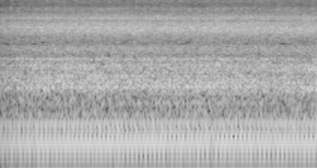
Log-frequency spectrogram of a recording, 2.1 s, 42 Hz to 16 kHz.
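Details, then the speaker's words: Toro 616Z zero-turn mower twin at full throttle after the loose spark plug tip was tightened; it had sometimes run on one cylinder. Steady, even low putter with no stumbles, misses or surging; no hesitation, full power. "Just went around the block, didn't hesitate, nothing. Just full power all the way through, no hesitation. It's a loose spark plug end."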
